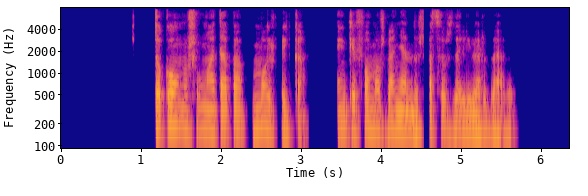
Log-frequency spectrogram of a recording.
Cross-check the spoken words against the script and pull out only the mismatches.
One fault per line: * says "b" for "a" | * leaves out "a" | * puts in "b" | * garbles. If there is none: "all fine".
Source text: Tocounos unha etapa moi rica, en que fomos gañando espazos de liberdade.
all fine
